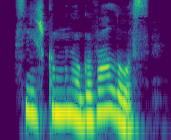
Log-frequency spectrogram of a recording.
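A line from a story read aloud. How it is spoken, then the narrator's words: Whisper. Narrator (Russian): шепнула она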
